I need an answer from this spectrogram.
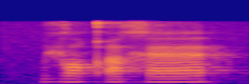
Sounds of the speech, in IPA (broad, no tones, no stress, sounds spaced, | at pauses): ʒ ɔ qʼ e x æ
